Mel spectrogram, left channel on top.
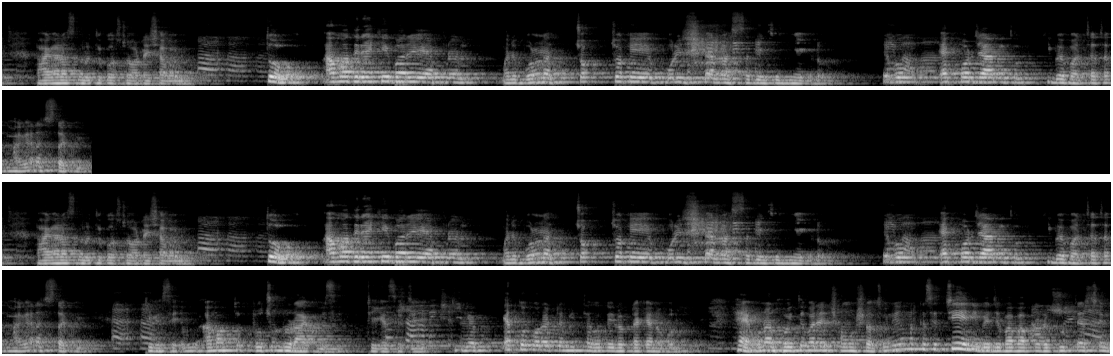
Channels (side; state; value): left; drops out; at 12.0 s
